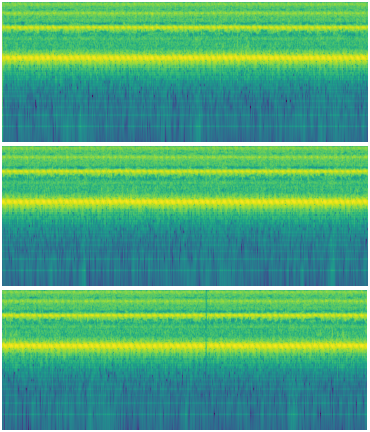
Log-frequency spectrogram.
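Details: Lure call of the mole cricket (maeng ji son), meant to draw the insects in; a steady, piercing, high-pitched buzz runs without a break from start to finish, loud and even, with nothing else audible.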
